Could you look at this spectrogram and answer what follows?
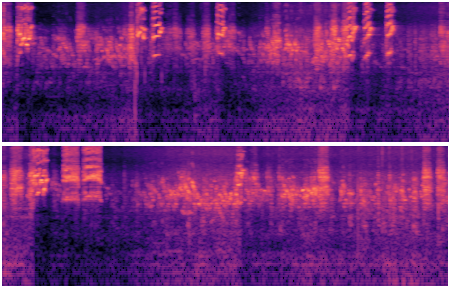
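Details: Group of lovebirds giving repeated shrill squawks and scratchy chatter in irregular loud bursts with short gaps, a dense high-pitched din throughout, occasional faint wing flutter.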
